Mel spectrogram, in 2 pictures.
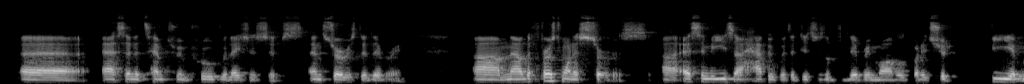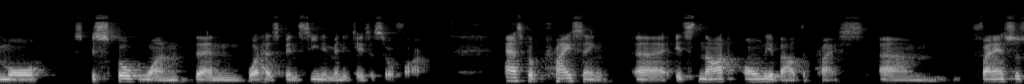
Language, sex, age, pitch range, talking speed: English, male, 20-39, 105-135 Hz, 165 wpm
